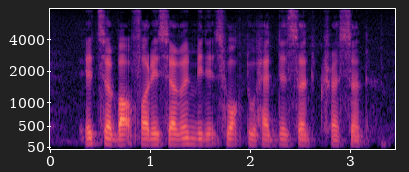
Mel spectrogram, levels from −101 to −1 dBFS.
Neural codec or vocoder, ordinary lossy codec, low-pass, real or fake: codec, 16 kHz, 16 kbps, FunCodec, trained on Chinese and English, 50 frames a second; none; none; fake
